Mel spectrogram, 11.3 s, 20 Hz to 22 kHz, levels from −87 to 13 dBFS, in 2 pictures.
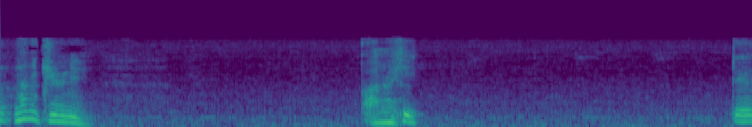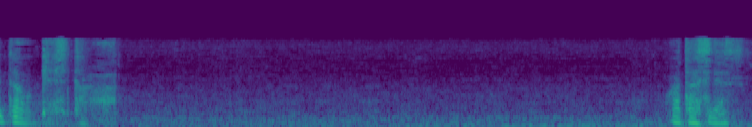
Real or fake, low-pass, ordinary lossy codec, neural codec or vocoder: fake; 7.2 kHz; MP3, 32 kbps; codec, 16 kHz, 8 kbps, FreqCodec, smaller model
